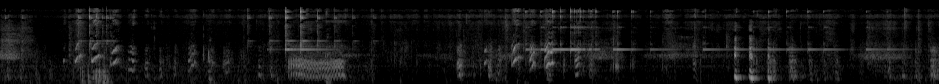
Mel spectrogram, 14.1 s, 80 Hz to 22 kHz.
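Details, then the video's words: Three-week-old Havanese puppies of the "January Storm" litter playing with a toy in their newly expanded whelping box; scattered high squeaky yips and whines in short bursts, with soft music, a steady tone and laughter behind. "Havanese Puppies Playing at 3 weeks Old"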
